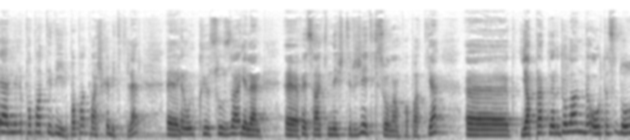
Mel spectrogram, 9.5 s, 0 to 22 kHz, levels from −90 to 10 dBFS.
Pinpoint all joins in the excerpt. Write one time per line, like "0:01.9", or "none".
0:01.3
0:02.7
0:03.6
0:04.5
0:08.4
